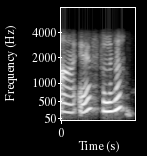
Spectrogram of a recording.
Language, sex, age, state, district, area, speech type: Tamil, female, 18-30, Tamil Nadu, Chengalpattu, urban, conversation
